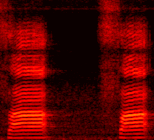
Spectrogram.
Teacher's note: সা হরফের মাখরাজ হচ্ছে জিহ্বার আগা সামনের উপরের দুই দাঁতের আগার সাথে লাগবে। সা সা এটা হচ্ছে মাখরাজ, আর সিফাত হচ্ছে সা এটা নরম হরফ, সা এটা চিকন হরফ।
